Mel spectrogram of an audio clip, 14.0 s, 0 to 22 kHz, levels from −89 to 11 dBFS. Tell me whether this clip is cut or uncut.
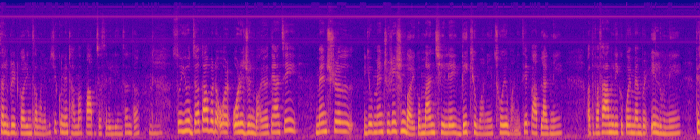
uncut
